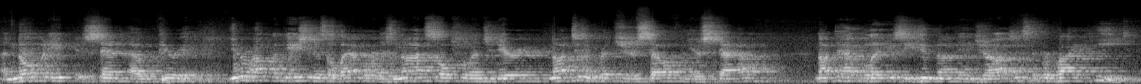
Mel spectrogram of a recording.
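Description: Strong room echo and light background noise surround a man speaking at a moderate pace with hardly any pauses. His pitch is fairly high. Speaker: tenant and housing activist. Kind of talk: public deputation at a board meeting. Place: meeting room.

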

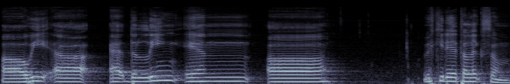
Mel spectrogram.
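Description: With an Indonesian accent, a man talks at a very slow pace, leaving long, frequent pauses. His loudness stays very even and his pitch varies in an ordinary way. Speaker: university student. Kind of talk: conference talk. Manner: halting.

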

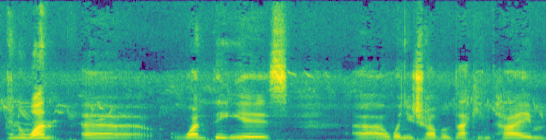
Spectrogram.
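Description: A woman speaks in a warm tone. The sound is dry with no echo, over light background noise. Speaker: storyteller. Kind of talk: storytelling, an improvised fairy-tale-style narration to the camera. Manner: halting, with frequent 'um' and 'uh' fillers as she makes up the tale; warm and affectionate, laughing and getting a bit emotional. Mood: animated, expressive. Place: open country. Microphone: phone near.

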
